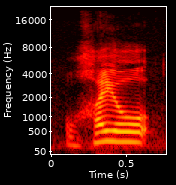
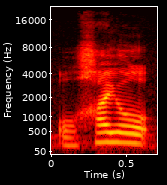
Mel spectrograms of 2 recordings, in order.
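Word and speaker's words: ohayou: before in sense in ohio we are just stretching out that o pronunciation in general these phrases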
